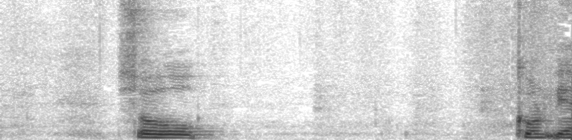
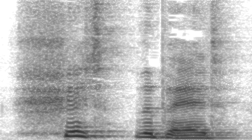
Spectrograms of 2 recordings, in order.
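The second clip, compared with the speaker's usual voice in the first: slow, drawn-out "Shit the bed"; slow panicked repeat; much slower than usual. Retold or imitated. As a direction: stretch out "Shit the bed" in dread. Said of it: "we were just like".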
